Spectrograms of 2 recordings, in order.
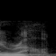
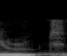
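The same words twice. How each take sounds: First: It is pronounced the American way. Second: It is pronounced the British way. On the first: "The Americans say route" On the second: "We British say route"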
